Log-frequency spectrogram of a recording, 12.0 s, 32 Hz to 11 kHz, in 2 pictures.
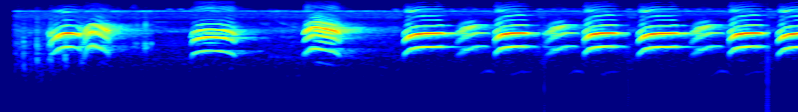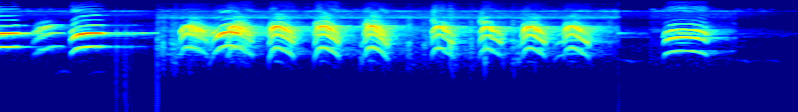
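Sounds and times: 
bird singing slurred notes: 0:02.4 - 0:11.4.

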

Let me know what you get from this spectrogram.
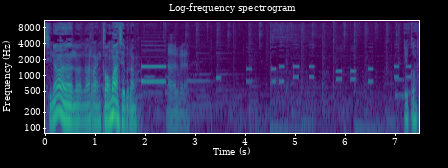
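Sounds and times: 
speech: 0:00.0 - 0:03.0, 0:07.2 - 0:07.4
telephone keypad tones as a number is dialed to place a call: 0:01.9 - 0:02.4, 0:03.4 - 0:07.4.

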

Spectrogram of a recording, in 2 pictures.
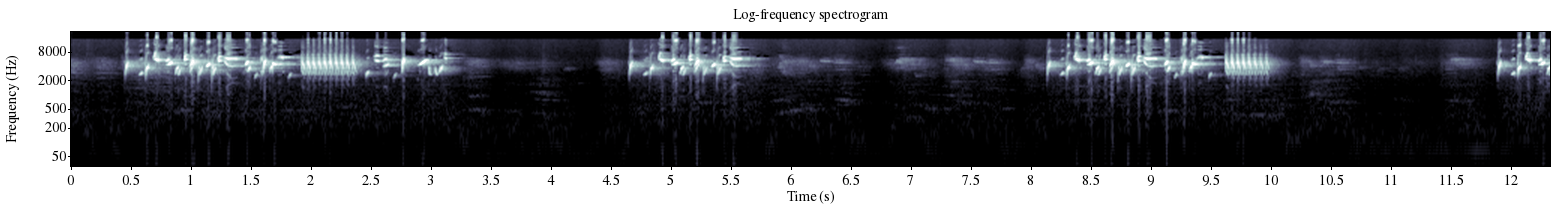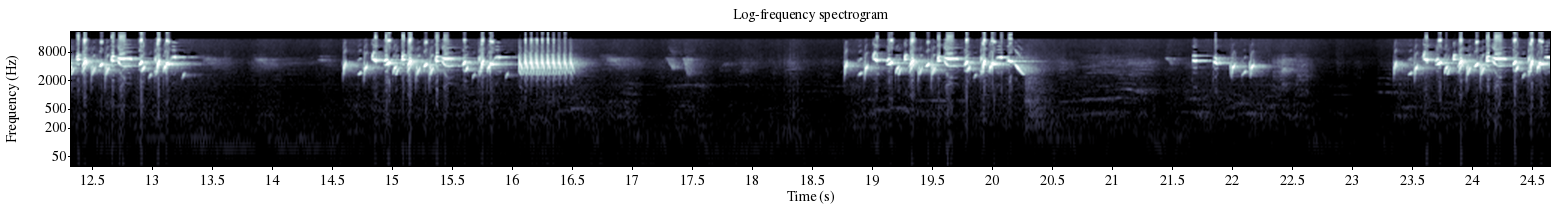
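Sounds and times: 
wild European goldfinch singing: 0:00.3 - 0:03.4, 0:04.6 - 0:10.6, 0:11.5 - 0:18.0, 0:18.8 - 0:20.4, 0:21.4 - 0:22.6, 0:23.4 - 0:24.6.

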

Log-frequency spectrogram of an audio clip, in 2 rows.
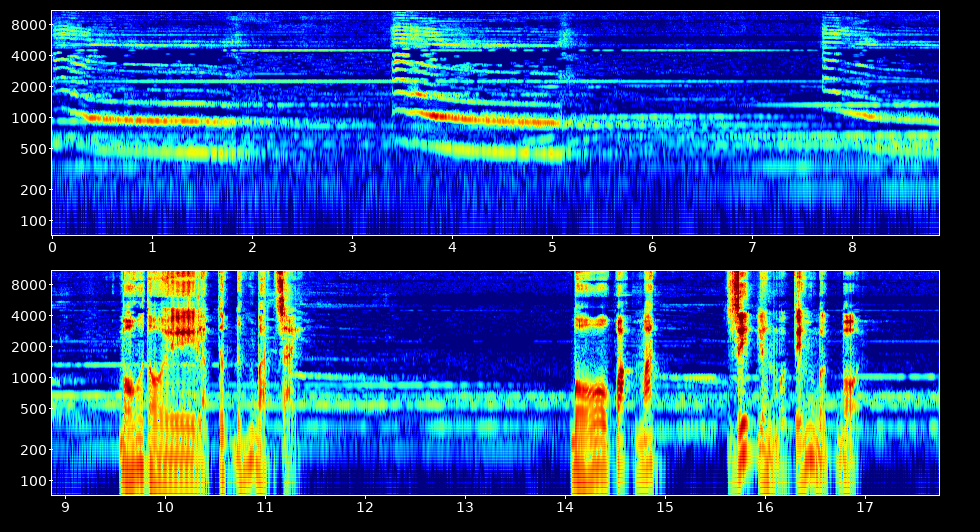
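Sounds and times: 
cat yowling behind the house: 0:00.0 - 0:05.7, 0:07.6 - 0:09.5, 0:11.0 - 0:12.4
speech: 0:09.6 - 0:11.4, 0:14.1 - 0:15.0, 0:15.6 - 0:17.0.

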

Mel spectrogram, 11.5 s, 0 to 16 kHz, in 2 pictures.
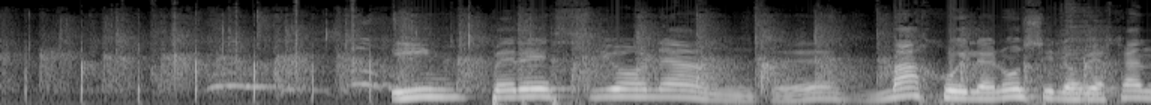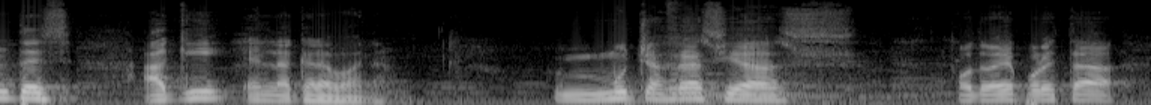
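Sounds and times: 
small audience clapping at a live music night: 0:00.0 - 0:05.8
speech: 0:02.0 - 0:07.8, 0:08.5 - 0:09.9, 0:10.5 - 0:11.4.

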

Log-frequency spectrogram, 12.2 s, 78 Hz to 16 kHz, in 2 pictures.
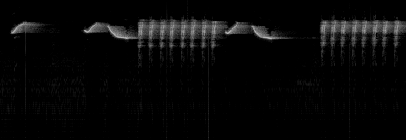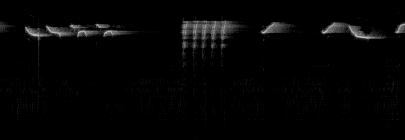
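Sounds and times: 
sunbird song: 0:00.0 - 0:12.1.

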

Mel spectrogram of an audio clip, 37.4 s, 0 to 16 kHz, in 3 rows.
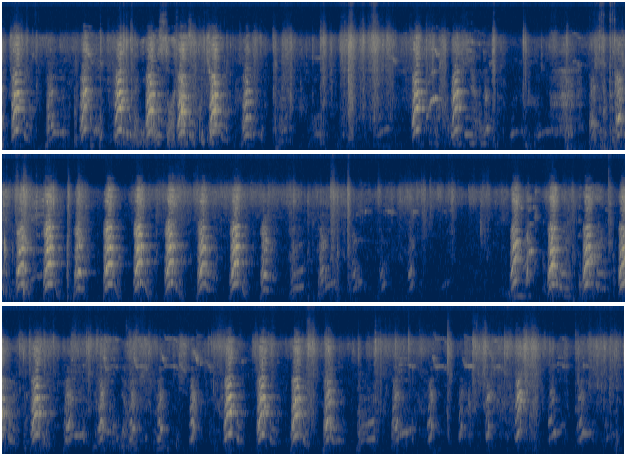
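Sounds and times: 
dog barking: 0:00.1 - 0:05.2, 0:08.2 - 0:09.9, 0:11.7 - 0:20.7, 0:22.6 - 0:36.7
dog yipping: 0:00.2 - 0:10.4, 0:11.4 - 0:20.9, 0:22.6 - 0:37.3.

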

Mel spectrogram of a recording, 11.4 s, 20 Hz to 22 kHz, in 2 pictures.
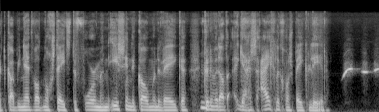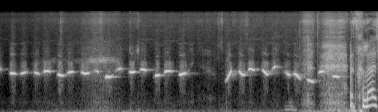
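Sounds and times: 
speech: 0:00.0 - 0:05.0, 0:11.0 - 0:11.3
person whistling a tune: 0:05.2 - 0:10.9.

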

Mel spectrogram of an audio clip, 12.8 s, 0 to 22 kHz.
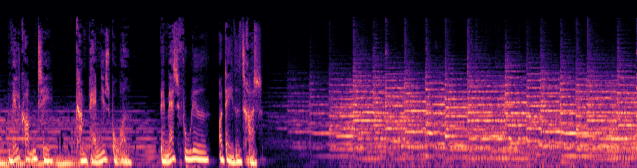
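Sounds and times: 
church bells pealing: 0:00.0 - 0:03.2, 0:05.1 - 0:12.7
speech: 0:00.2 - 0:05.3.

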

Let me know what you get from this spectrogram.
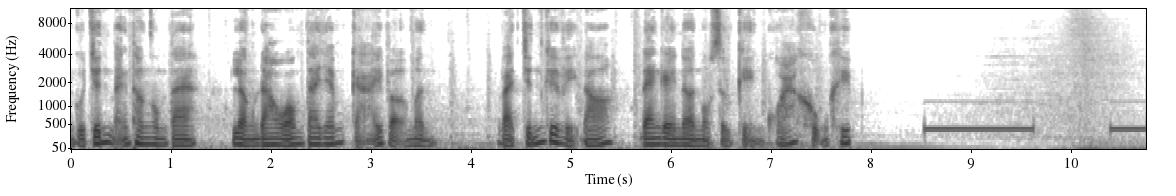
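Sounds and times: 
speech: 0:00.0 - 0:07.9
telephone ringing with electronic beeps: 0:08.6 - 0:09.6, 0:10.4 - 0:10.7.

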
